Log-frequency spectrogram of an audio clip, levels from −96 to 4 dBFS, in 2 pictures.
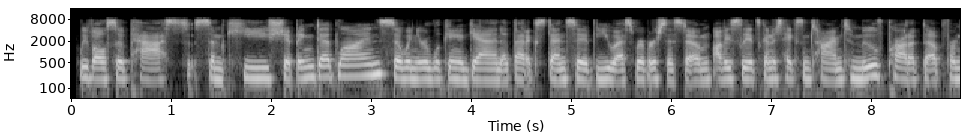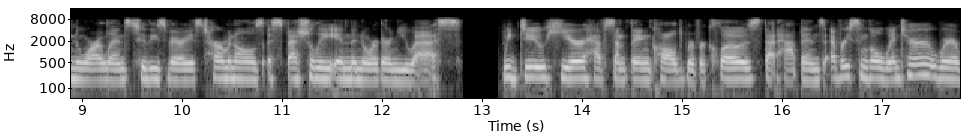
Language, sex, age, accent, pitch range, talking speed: English, female, 20-39, American, 170-200 Hz, 185 wpm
